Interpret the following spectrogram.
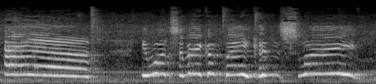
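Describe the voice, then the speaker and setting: A man putting on a very high cooing baby-talk voice to speak to his small dog. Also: fairly even intonation, slow pace, fairly bright tone, reverberant, faint music behind, full character voice, poor audio.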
